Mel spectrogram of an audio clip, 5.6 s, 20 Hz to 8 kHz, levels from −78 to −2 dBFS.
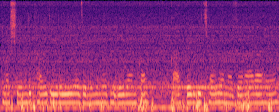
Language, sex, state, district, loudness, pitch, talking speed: Hindi, female, Chhattisgarh, Raipur, -17 LUFS, 185 Hz, 180 wpm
